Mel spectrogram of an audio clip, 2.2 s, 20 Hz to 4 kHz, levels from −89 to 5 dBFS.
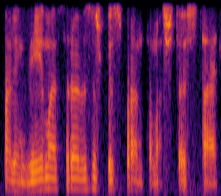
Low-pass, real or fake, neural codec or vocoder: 3.6 kHz; real; none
